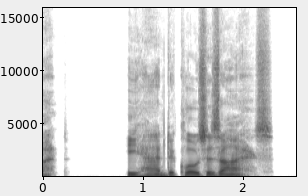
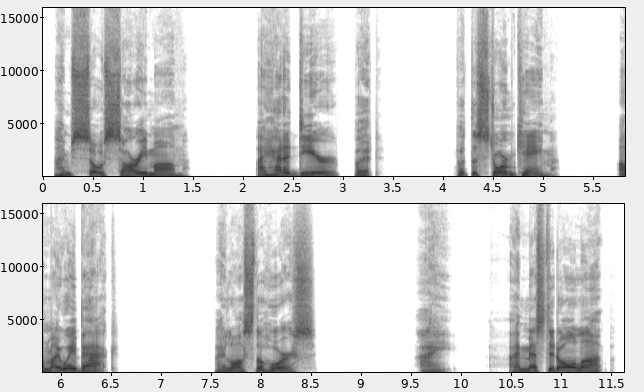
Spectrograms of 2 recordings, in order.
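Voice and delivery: higher, louder, distraught pleading; upset; 9 semitones higher, 4 dB louder than usual. A narrator's reading. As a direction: blurt it out, close to tears. Son confesses failure to mother.

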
